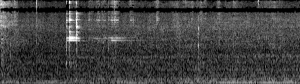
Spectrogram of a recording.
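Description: A light metallic clink with a brief ring about a second and a half in, then a fainter tick, from metal engine parts being handled on a workbench. A low steady hum sits underneath.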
